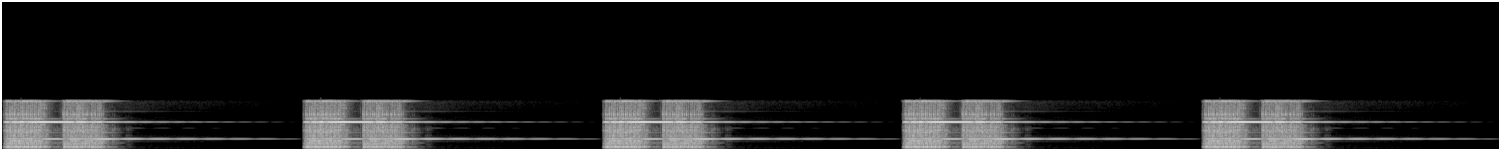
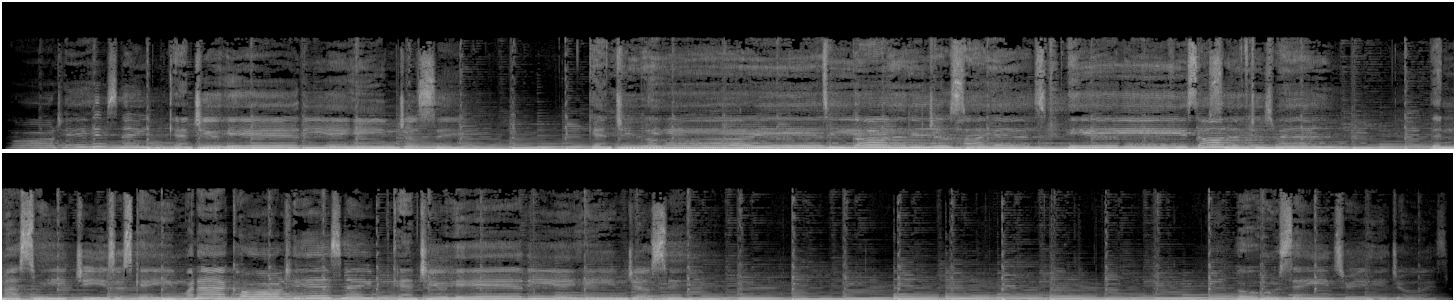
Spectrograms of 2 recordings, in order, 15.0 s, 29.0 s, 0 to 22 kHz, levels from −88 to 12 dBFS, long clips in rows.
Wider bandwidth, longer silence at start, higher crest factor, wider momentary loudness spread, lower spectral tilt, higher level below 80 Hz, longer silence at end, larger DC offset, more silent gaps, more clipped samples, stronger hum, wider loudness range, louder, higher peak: second, 7.8 kHz vs 17 kHz; about the same, 0 s vs 0.1 s; about the same, 14 dB vs 14 dB; first, 23 LU vs 7 LU; second, 0 dB/octave vs -5 dB/octave; second, -54 dBFS vs -42 dBFS; first, 0.85 s vs 0.2 s; neither; neither; neither; neither; second, 0 LU vs 5 LU; first, -7 LUFS vs -21 LUFS; first, 0 dBFS vs -6 dBFS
